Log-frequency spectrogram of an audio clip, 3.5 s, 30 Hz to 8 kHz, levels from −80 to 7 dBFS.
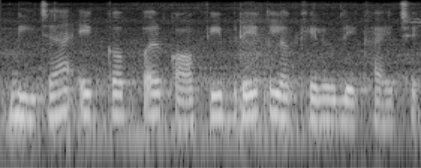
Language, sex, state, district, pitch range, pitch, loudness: Gujarati, female, Gujarat, Valsad, 135-175 Hz, 160 Hz, -15 LUFS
